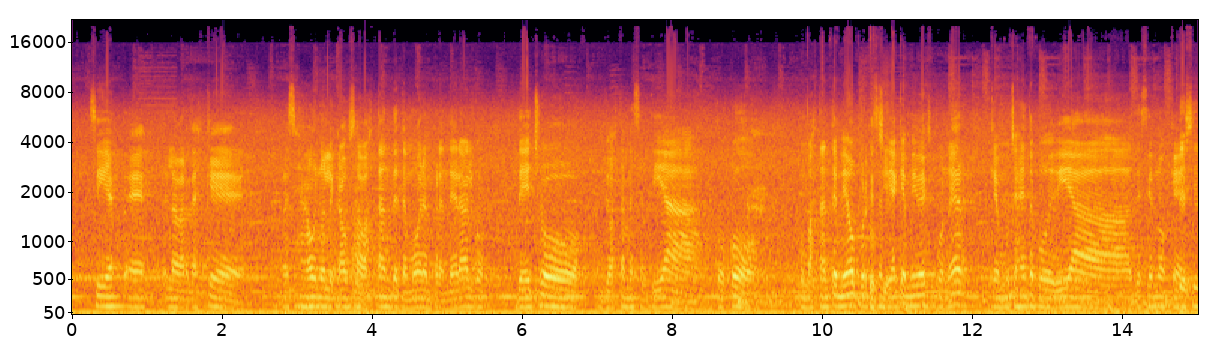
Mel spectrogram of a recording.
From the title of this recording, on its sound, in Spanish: Oh! Café en el Festival Centroamérica de Café.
